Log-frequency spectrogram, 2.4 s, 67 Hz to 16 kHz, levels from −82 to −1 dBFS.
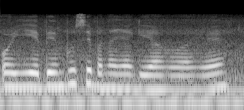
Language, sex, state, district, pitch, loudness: Hindi, female, Arunachal Pradesh, Papum Pare, 105 Hz, -14 LUFS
